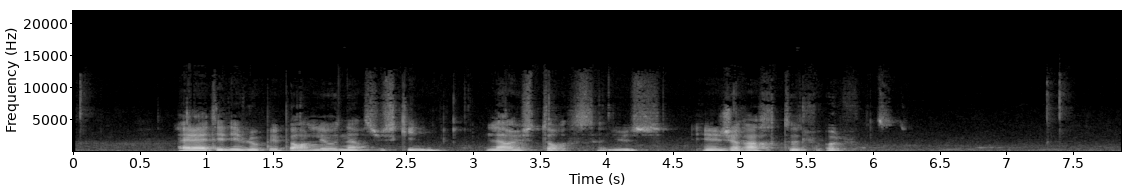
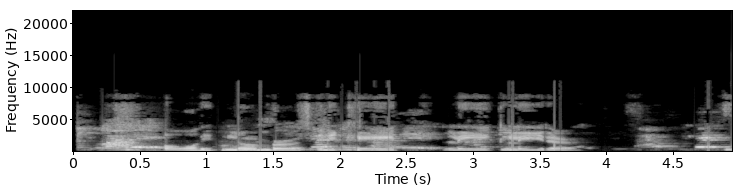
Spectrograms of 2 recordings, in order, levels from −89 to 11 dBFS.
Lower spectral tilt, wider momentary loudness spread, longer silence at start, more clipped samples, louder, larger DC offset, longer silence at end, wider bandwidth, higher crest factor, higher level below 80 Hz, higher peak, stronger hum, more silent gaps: first, -7 dB/octave vs -4.5 dB/octave; about the same, 14 LU vs 12 LU; first, 0.8 s vs 0.05 s; neither; second, -21 LUFS vs -13 LUFS; neither; first, 1.8 s vs 0 s; about the same, 11 kHz vs 11 kHz; first, 22 dB vs 14 dB; second, -58 dBFS vs -52 dBFS; about the same, -2 dBFS vs 0 dBFS; neither; neither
